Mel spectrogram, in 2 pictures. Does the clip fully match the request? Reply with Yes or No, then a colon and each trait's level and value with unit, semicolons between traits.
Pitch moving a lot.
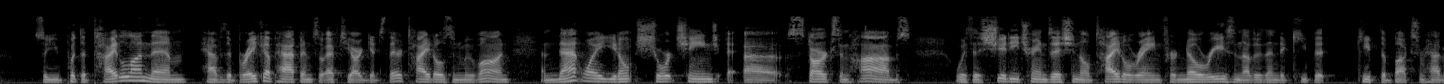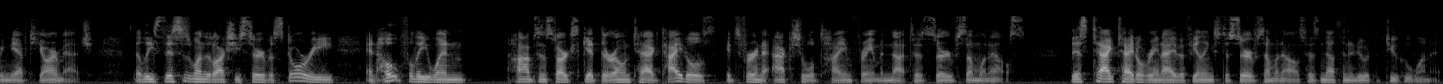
No: average, 3.4 semitones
